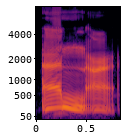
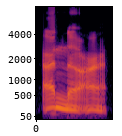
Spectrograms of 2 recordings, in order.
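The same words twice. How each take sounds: First: An-a joined directly, N held on tongue tip; not bounced. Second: An-a with a small vowel bouncing off N; bounced N. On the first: Teacher models correct reading, an-a without bounce. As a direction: hold N of an until a starts. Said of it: "Supaya tidak memantul". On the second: Teacher shows what to avoid, an-a bounced. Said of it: "Sehingga tidak berbunyi". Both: Shown as a demonstration.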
